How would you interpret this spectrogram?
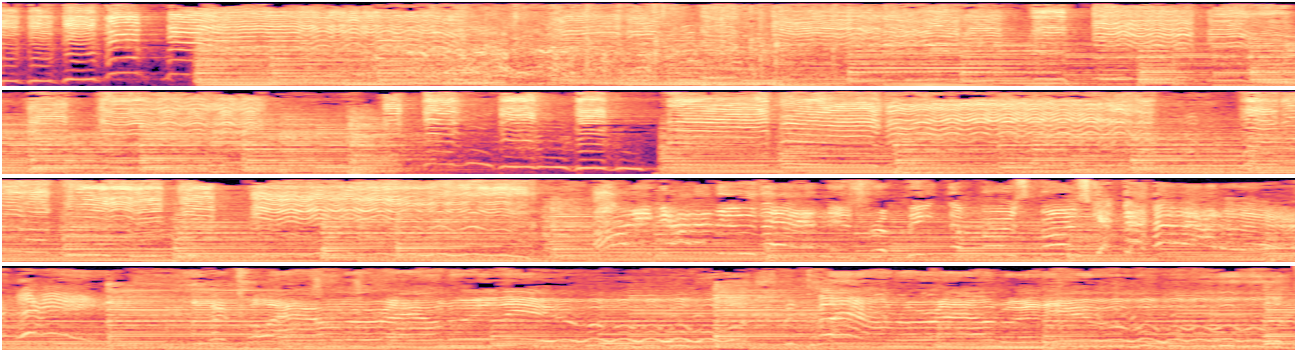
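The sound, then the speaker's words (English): A loud, full instrumental passage plays steadily with no singing or talking, dense with sustained melodic lines and a driving beat, briefly dropping out for a moment before resuming. “Never write a third verse. Instrumental!”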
